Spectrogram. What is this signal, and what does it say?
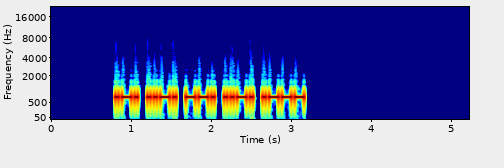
Morse code, heard as a keyed tone, about 30 wpm, 700 Hz. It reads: RFGFJ
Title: Code Groups - 5 Letters - 30wpm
